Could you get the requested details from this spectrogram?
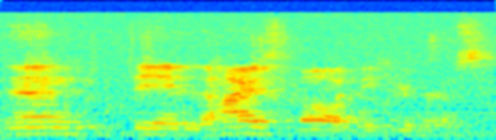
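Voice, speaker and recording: In a noisy, echoey church meeting room, a far-off camera records a young man giving a Greek class lecture. His mid-range voice moves at a normal pace with fairly even intonation, and his delivery is relaxed and conversational, packed with fillers.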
